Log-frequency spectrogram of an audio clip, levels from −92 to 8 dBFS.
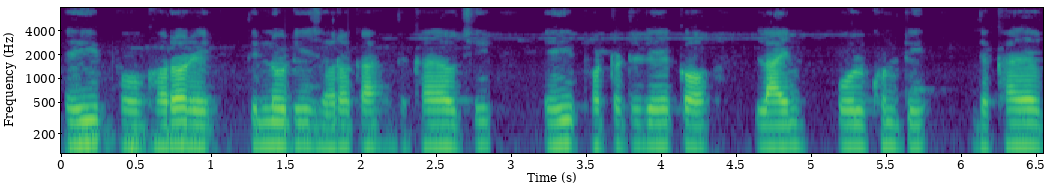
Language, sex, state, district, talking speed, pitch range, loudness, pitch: Odia, male, Odisha, Malkangiri, 130 wpm, 130-135 Hz, -22 LUFS, 135 Hz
